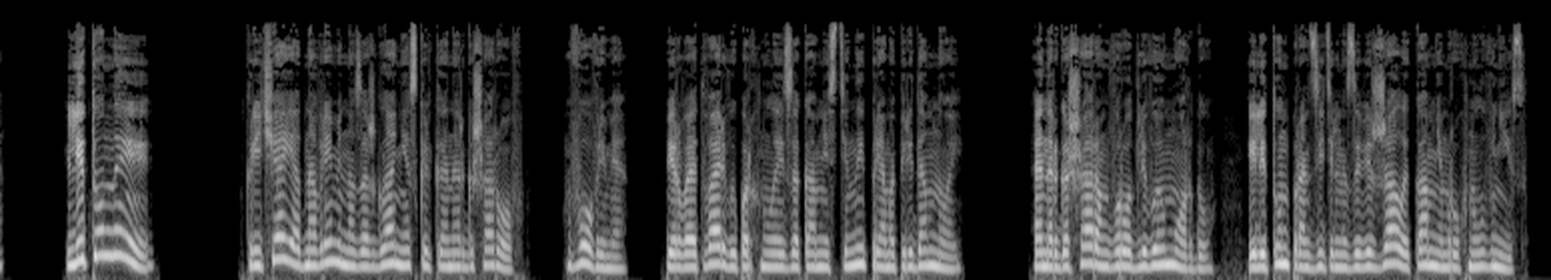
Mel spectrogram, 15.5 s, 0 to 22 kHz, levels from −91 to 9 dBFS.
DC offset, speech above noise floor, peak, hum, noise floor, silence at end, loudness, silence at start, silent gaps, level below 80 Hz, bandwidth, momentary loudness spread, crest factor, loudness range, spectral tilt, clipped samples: under 0.1%; over 74 dB; 0 dBFS; none; under -90 dBFS; 0.3 s; -17 LUFS; 0.65 s; 1.60-2.38 s, 5.39-5.62 s, 6.42-6.60 s, 9.65-10.28 s; -50 dBFS; 15.5 kHz; 11 LU; 16 dB; 3 LU; -6 dB/octave; under 0.1%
